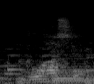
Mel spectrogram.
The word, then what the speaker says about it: Gloucester: It is pronounced Gloucester.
